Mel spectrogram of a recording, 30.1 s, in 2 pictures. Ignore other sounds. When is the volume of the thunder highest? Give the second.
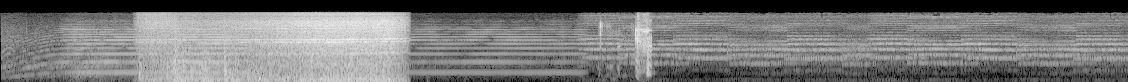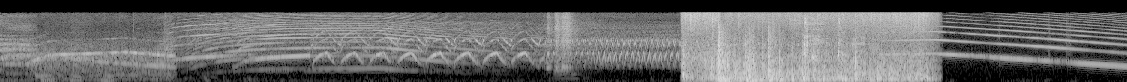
25 s.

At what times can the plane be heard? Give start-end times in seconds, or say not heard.
1.8-5.5.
